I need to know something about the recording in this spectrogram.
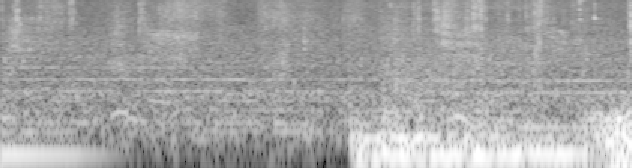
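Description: Footsteps shuffle softly on wet ground.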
